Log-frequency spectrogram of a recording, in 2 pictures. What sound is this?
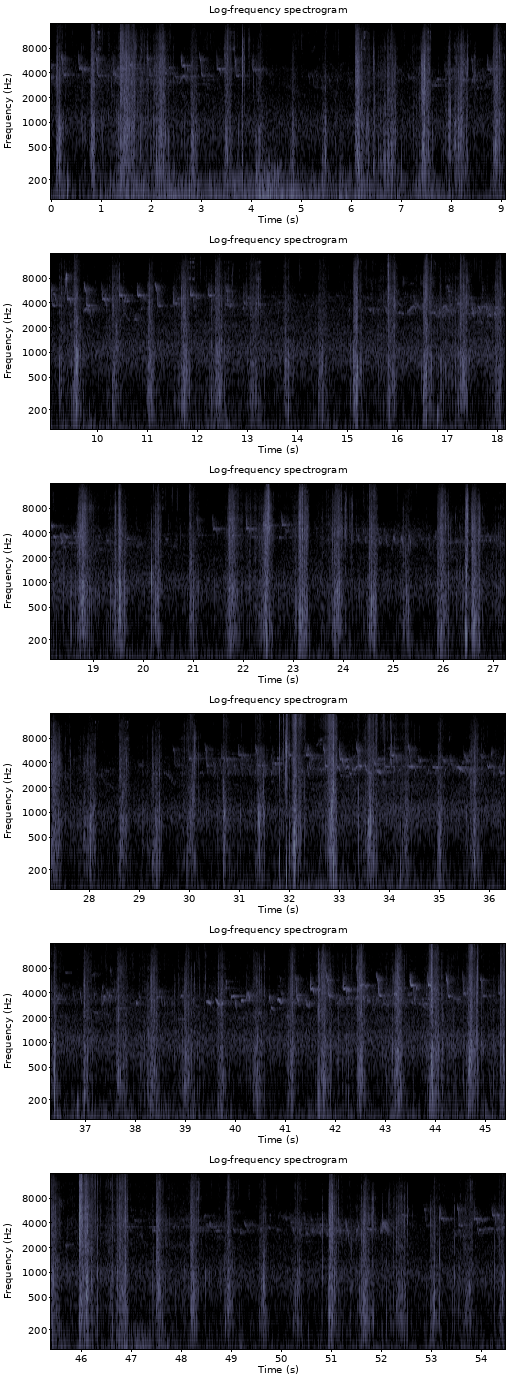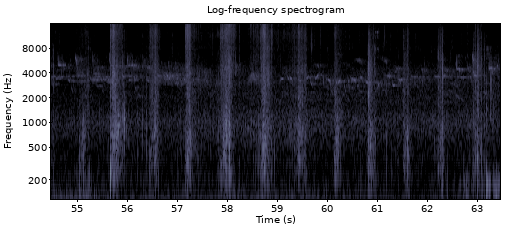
Walking on a gravel forest road. River noise nearby.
